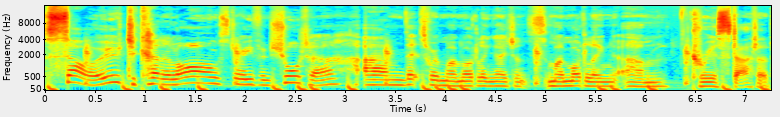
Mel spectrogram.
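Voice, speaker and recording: Against noticeable background noise, a woman with a fairly low pitch speaks fairly slowly with hardly any pauses, her pitch swinging very widely while her loudness stays very even. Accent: New Zealand. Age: 50s. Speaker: former actress and model. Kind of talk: interview storytelling. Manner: hesitant with many fillers.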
